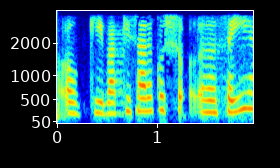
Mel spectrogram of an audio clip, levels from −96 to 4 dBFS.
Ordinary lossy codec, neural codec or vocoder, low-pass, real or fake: AAC, 16 kbps; none; 3.6 kHz; real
